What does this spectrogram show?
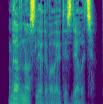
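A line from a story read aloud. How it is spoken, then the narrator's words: Muttered to himself. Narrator (Russian): пробормотал Ранд, явно самому себе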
